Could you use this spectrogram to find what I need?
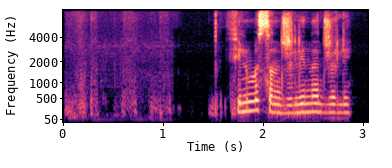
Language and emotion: Russian, neutral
